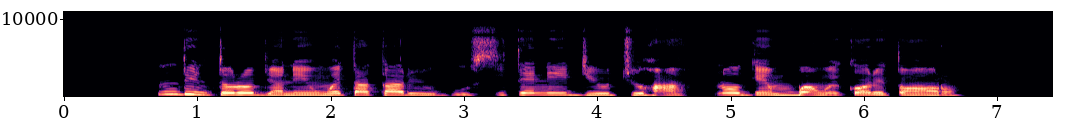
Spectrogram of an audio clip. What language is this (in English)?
Igbo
